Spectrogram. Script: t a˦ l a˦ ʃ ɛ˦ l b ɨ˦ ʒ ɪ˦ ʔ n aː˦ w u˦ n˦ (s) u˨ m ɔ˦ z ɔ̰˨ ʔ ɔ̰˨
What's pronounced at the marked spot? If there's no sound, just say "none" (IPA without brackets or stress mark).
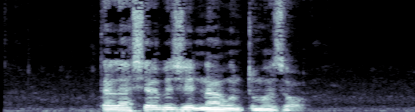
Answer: t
